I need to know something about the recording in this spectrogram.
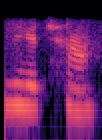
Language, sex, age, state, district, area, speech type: Urdu, female, 18-30, Telangana, Hyderabad, urban, conversation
